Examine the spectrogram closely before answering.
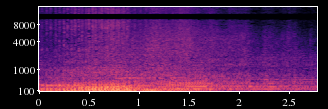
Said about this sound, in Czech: Otřel si usazené oči rukávem kazajky, vyhoupl se na motorku a našlápl ji. Stroj se vznesl za hlasitým hřevem do vzduchu a zmizel ve tmě.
